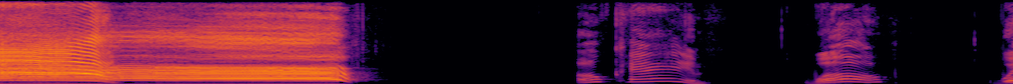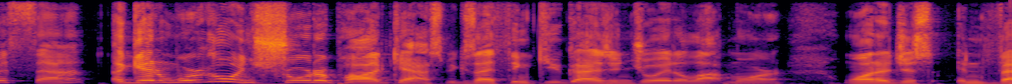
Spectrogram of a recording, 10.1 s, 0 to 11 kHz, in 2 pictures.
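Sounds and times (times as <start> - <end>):
woman screaming high-pitched: 0.0 - 1.8
speech: 3.2 - 10.1.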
